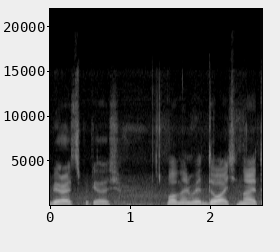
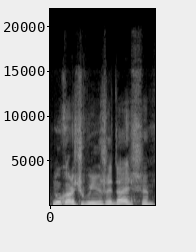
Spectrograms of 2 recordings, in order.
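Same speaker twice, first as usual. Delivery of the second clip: wind on mic; 6 semitones higher, 6 dB louder than usual. Real, not acted. Strong gusts while filming outside.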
